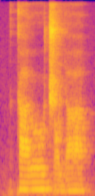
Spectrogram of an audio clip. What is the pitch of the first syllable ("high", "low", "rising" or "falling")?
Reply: high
